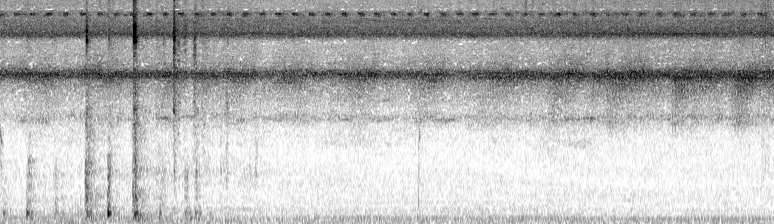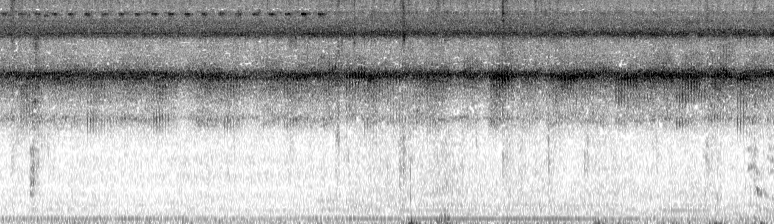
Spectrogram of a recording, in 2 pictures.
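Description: Night chorus of crickets and frogs: a steady, high-pitched trilling that runs on without a break, with a few sharp knocks in the first three seconds.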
